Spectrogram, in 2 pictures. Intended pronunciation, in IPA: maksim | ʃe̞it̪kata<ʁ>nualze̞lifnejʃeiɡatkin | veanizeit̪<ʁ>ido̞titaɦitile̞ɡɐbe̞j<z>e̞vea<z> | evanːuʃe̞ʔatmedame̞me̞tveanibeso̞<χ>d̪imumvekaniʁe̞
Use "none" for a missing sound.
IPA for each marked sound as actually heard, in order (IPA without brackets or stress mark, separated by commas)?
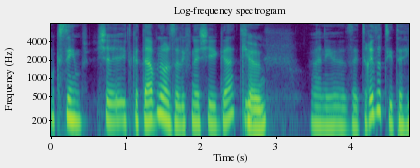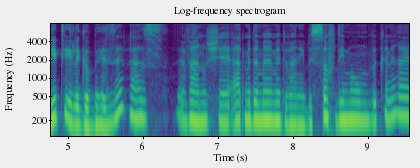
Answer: v, ʁ, z, z, f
